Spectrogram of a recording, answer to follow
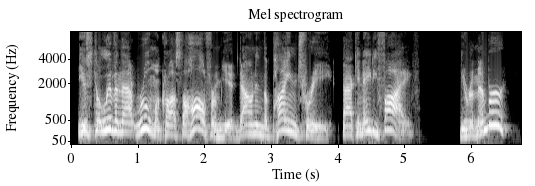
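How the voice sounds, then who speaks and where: A put-on character voice at a middle pitch. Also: moderate pace. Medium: read story. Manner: blunt, slangy.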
